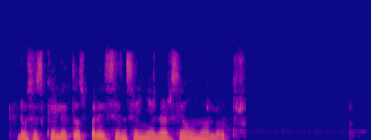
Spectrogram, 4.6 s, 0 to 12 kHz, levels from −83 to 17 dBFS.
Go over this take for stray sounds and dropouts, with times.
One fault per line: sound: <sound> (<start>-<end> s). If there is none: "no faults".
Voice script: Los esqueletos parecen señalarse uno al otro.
no faults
